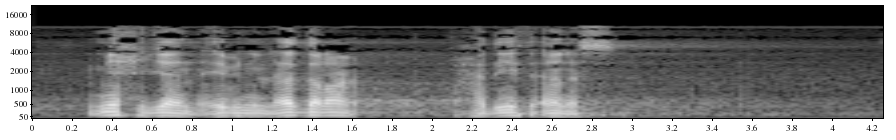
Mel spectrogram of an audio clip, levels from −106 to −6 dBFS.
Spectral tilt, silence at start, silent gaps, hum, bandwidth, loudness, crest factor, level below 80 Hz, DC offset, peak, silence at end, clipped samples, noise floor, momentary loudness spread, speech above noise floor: -5 dB/octave; 0.25 s; none; none; 11 kHz; -22 LUFS; 22 dB; -52 dBFS; under 0.1%; -2 dBFS; 1.15 s; under 0.1%; -54 dBFS; 15 LU; 33 dB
